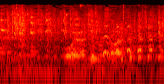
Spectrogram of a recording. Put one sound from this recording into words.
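Men and women chatter nearby outdoors.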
